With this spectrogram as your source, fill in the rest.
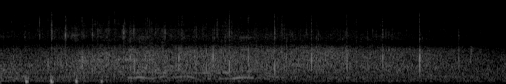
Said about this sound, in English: please join us to give big applause to Al-Mukarram K. Yahya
